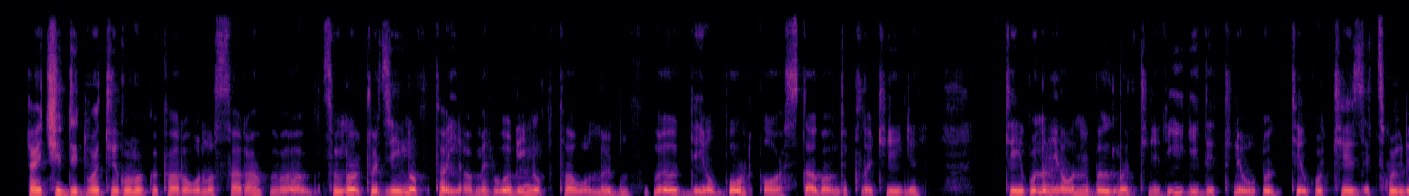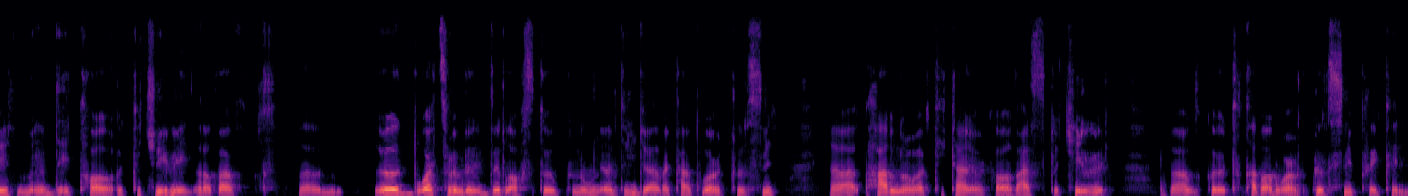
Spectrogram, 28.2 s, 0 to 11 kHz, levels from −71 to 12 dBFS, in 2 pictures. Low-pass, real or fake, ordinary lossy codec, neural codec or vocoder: 9.9 kHz; fake; none; autoencoder, 22.05 kHz, a latent of 192 numbers a frame, VITS, trained on one speaker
